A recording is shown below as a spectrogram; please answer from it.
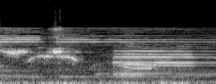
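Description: A young child screaming and crying in distress, in repeated high arching wails that stop suddenly near the end, over a low traffic rumble.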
